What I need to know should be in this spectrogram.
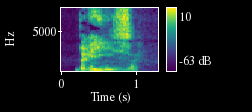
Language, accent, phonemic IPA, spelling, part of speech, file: French, Canada, /bʁiz/, brises, verb, LL-Q150 (fra)-brises.wav
- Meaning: second-person singular present indicative/subjunctive of briser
